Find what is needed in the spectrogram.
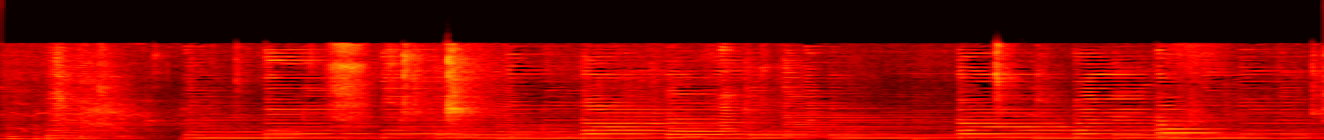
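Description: Acoustic guitar played solo, a slow introduction of ringing chords that starts about a second in.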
